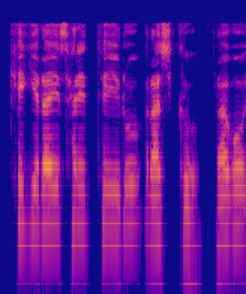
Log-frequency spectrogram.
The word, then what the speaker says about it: 毛嫌いされているらしく: 셋째 줄 가운데 어깨는 한자가 한국어로 모혐이고 토록모, 싫어할 혐자로 되어 있고 일본어로는 케기라이 사리테이루 라시크라고 읽습니다.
